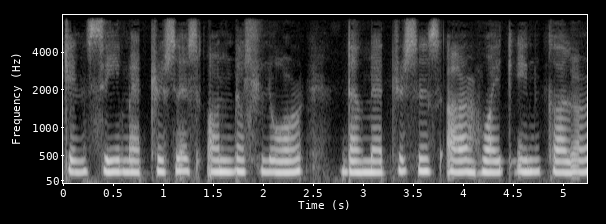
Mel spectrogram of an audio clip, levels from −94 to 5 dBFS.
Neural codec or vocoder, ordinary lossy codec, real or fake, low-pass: codec, 16 kHz in and 24 kHz out, 0.6 kbps, FireRedTTS-2 codec; none; fake; 7.2 kHz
